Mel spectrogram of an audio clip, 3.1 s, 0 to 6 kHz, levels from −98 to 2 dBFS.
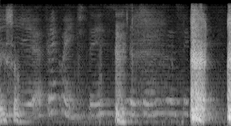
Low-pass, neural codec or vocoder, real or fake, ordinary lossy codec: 5.4 kHz; vocoder, 24 kHz, 100 mel bands, Vocos; fake; none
